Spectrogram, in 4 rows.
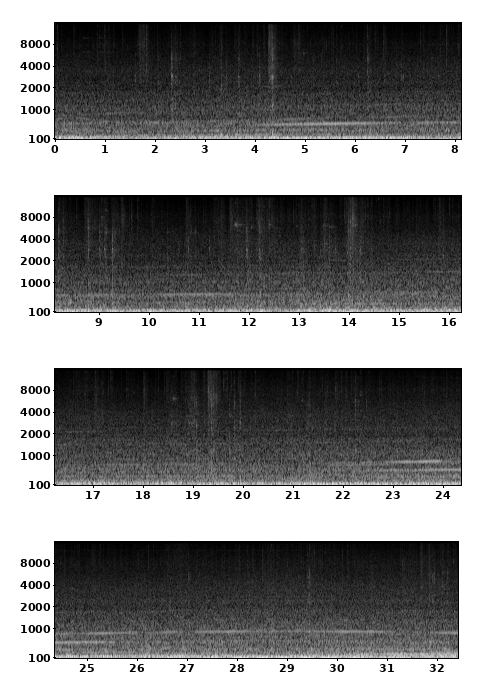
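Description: Scania N280UD double-decker bus with a compressed-biogas engine on the move, heard from inside the passenger cabin. There is a steady heavy low engine drone, with faint whines that climb slowly in pitch as the bus gathers speed, and occasional small rattles.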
